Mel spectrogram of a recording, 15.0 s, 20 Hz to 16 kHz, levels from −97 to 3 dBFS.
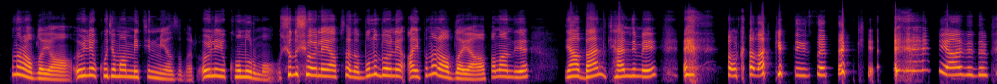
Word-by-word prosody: "Pınar 335 -1 +1
Abla 200 -7 +2
ya, 155 -4 -1
öyle 290 +4 +2
kocaman 275 -2 0
metin 235 0 -3
mi 205 -3 -3
yazılır? 160 -4 -9
Öyle 270 +1 +2
konur 245 -2 +1
mu? 165 -4 -9
Şunu 330 +7 +2
şöyle 305 -4 +3
yapsana, 250 -4 0
bunu 300 +3 -1
böyle. 285 -4 +2
Ay, 250 +2 0
Pınar 305 +9 -3
Abla 210 -8 +3
ya." 170 0 0
falan 245 0 -2
diye. 235 +2 +1 0.5
Ya, 260 -1 +3
ben 290 +6 +3
kendimi 265 +3 +1 1.1
o 285 -1 +2
kadar 315 -1 +2
kötü 375 -3 -1
hissettim 310 +6 0 0.2
ki. - - -13 1.1
Ya, 320 0 +3
dedim, 315 -1 -4
265 Hz, 130 wpm, -22 LUFS, 230-300 Hz, 1.1 s, şöyle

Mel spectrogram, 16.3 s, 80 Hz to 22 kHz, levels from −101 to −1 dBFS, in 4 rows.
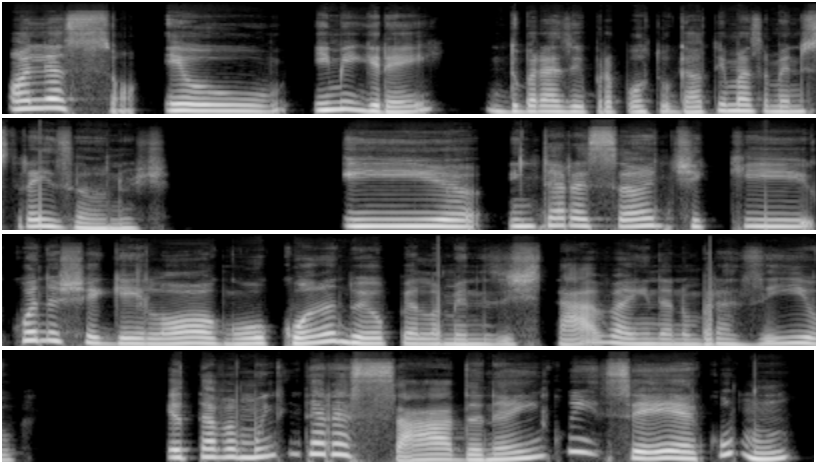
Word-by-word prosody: Olha 300 +3 +4
só, 215 -5 -7
eu 210 -1 +2
imigrei 230 -4 +1 0.3
do 195 -2 -3
Brasil 190 -1 0
pra 175 0 -7
Portugal 175 0 -5
tem 215 - -3
mais 205 -1 +1
ou - - -3
menos 185 +1 -2
3 230 -3 -1
anos. 160 -1 -1 0.9
E 235 0 +5 0.3
interessante 235 -1 -1
que 230 -1 -2
quando 295 0 0
eu 280 - +2
cheguei 190 -6 -1
logo, 180 0 +1
ou 190 +1 +3
quando 225 +6 +3
eu 190 -1 +2
pelo 175 -2 -2
menos 165 -1 -1
estava 165 +5 -3
ainda 175 -2 -1
no 165 - -3
Brasil, 175 +3 -3 0.7
eu 260 - +2
estava 275 +1 0
muito 280 +8 0
interessada, 185 - +1
né, 190 +3 +1
em 235 +5 +2
conhecer. 245 - +2
É - - 0
comum, 235 - +1
210 Hz, 145 wpm, -23 LUFS, 180-240 Hz, 0.9 s, E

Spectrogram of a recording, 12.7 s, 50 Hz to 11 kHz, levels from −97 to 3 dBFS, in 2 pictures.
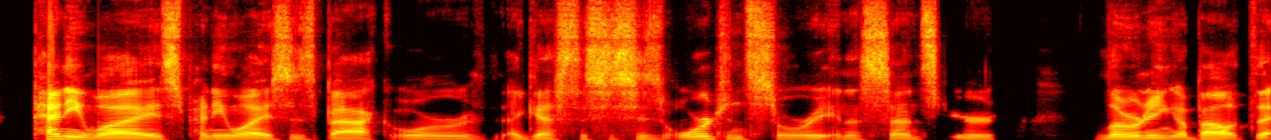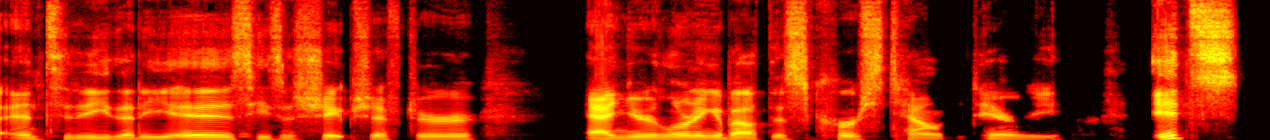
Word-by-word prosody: Pennywise 125 -9 +4
Pennywise 130 -5 -2
is 110 -1 -6
back, 105 +1 -2
or 105 0 -11
I - - -10
guess 115 -2 -2
this 115 - +2
is - - +6
his 110 -3 -5
origin 160 -4 -6
story, 110 0 -3
in - - -13
a 105 - -14
sense, 110 +1 0
you're 110 0 -11 0.5
learning 135 +2 -1
about 120 -1 -1
the - - -1
entity 130 +2 -4
that 120 -2 -5
he 110 +1 -6
is, 160 +2 +1
he's 110 -4 -6
a - - -12
shapeshifter, 130 +2 -4 0.6
and 115 +1 +7
you're 120 0 -2
learning 140 +3 -1
about 120 -3 0
this 110 0 +1
cursed 135 -2 -3
town 115 -1 -4 0.2
Derry. 100 -5 -7 0.4
It's, - - +8
120 Hz, 165 wpm, -23 LUFS, 110-130 Hz, 0.6 s, It's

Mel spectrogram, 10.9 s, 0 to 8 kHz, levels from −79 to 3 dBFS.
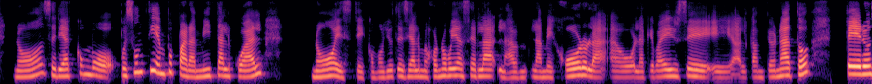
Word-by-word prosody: ¿no? 185 +8 -1
Sería 205 -7 0
como, 225 -9 -1
pues, 210 -2 -2
un 310 +1 +1
tiempo 310 -4 +2
para 190 -6 +2
mí 190 +3 0
tal 200 -1 -1
cual, 195 +7 +1 0.6
¿no?, 185 +3 +2
este, 170 -3 -3
como 160 0 -9
yo 175 +2 -4
te 195 - -3
decía, 185 0 -2
a - - -2
lo 185 - -2
mejor, 175 +1 -4
no 205 +2 0
voy 210 +1 +3
a 210 - +1
ser 200 -1 -4
la 195 0 +1
la 160 -4 -5
m 165 +1 -9
la 170 -2 -4
mejor 190 +6 +2
o - - +5
la, 170 -3 +1
ah, 170 -1 -7
o 170 +1 -3
la 165 -1 -6
que 175 +2 -10
va 180 - -4
a 185 - 0
irse, 195 +1 0 0.4
eh, 160 - -9
al 165 - -7
campeonato, 195 - +1 0.4
pero 250 0 +10
190 Hz, 225 wpm, -19 LUFS, 175-215 Hz, 0.6 s, pero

